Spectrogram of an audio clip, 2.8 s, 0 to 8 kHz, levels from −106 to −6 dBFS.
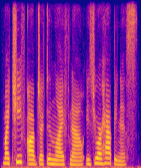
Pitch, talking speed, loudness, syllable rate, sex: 215 Hz, 190 wpm, -18 LUFS, 4.6 syllables/s, female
